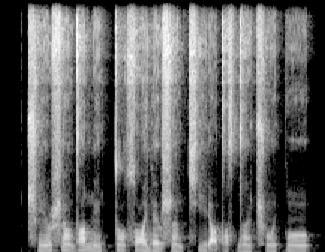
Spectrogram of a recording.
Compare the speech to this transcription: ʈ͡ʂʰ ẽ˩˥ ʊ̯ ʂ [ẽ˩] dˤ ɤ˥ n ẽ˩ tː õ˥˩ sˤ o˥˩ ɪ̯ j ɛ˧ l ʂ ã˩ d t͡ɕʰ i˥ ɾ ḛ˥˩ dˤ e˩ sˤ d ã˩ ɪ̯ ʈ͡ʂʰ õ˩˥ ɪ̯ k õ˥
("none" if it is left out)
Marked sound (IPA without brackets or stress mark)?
ẽ˥˩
